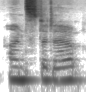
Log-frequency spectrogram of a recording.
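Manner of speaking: usual speaking voice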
